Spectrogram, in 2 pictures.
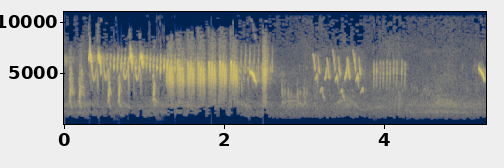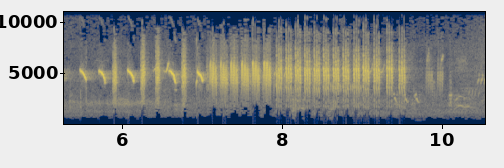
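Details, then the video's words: Black-browed reed warbler singing, billed as its best song: fast, harsh, chattering phrases of high buzzy notes and sharp chips, a pause near the middle, then a long rapid rattling run to the end. "kicauan terbaik kerak basi alis hitam"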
